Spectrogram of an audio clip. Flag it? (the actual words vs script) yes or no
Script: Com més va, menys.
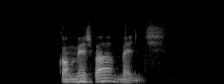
no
